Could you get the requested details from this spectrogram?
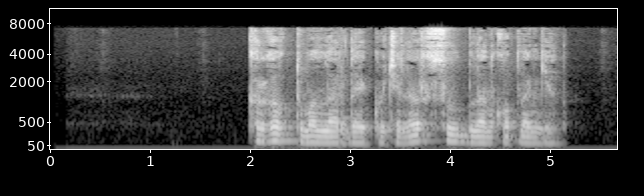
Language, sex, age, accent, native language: Uzbek, male, 18-24, Qoraqalpog'iston, Karakalpak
